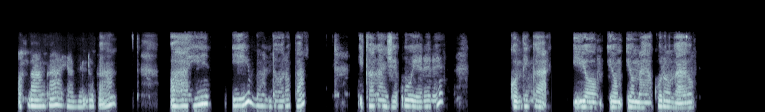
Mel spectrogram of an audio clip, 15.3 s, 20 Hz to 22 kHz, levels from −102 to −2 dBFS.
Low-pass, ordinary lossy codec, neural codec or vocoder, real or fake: 7.2 kHz; Opus, 24 kbps; none; real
